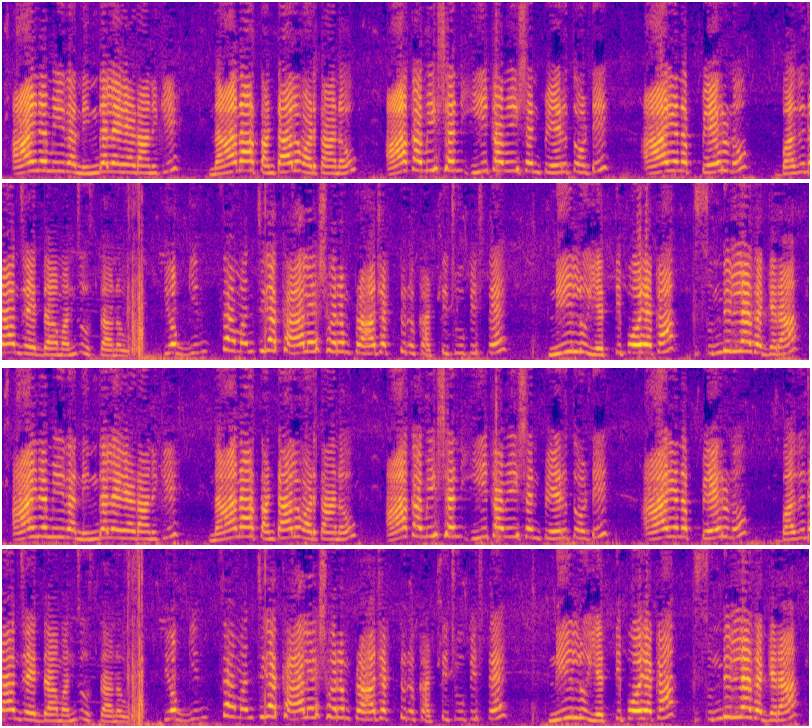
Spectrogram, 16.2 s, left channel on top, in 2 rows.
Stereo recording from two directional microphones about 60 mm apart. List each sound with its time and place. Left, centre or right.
0.1 s a sound: centre
0.7 s a woman's voice: centre
10.2 s a sound: centre
10.8 s a woman's voice: centre
13.6 s a woman's voice: centre
14.0 s a woman's voice: centre
14.3 s speech: right
15.1 s a woman's voice: left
